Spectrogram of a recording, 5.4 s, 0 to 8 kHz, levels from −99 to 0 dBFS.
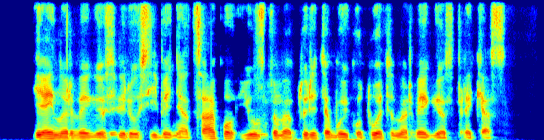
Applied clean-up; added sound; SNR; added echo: neural mask model Resemble Enhance denoiser.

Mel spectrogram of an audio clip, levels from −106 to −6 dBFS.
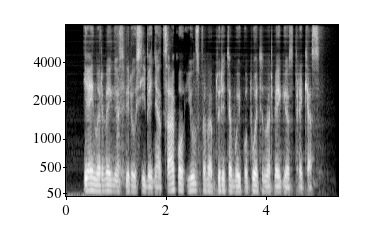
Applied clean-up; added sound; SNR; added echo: neural mask model DeepFilterNet 3.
